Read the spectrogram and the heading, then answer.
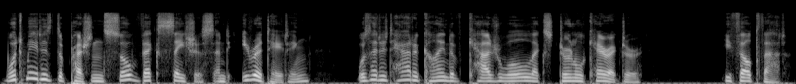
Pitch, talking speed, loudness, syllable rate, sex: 160 Hz, 150 wpm, -19 LUFS, 5.1 syllables/s, male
